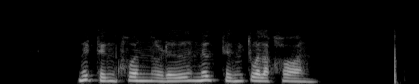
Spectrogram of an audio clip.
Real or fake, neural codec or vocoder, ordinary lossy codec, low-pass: real; none; AAC, 32 kbps; 5.4 kHz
